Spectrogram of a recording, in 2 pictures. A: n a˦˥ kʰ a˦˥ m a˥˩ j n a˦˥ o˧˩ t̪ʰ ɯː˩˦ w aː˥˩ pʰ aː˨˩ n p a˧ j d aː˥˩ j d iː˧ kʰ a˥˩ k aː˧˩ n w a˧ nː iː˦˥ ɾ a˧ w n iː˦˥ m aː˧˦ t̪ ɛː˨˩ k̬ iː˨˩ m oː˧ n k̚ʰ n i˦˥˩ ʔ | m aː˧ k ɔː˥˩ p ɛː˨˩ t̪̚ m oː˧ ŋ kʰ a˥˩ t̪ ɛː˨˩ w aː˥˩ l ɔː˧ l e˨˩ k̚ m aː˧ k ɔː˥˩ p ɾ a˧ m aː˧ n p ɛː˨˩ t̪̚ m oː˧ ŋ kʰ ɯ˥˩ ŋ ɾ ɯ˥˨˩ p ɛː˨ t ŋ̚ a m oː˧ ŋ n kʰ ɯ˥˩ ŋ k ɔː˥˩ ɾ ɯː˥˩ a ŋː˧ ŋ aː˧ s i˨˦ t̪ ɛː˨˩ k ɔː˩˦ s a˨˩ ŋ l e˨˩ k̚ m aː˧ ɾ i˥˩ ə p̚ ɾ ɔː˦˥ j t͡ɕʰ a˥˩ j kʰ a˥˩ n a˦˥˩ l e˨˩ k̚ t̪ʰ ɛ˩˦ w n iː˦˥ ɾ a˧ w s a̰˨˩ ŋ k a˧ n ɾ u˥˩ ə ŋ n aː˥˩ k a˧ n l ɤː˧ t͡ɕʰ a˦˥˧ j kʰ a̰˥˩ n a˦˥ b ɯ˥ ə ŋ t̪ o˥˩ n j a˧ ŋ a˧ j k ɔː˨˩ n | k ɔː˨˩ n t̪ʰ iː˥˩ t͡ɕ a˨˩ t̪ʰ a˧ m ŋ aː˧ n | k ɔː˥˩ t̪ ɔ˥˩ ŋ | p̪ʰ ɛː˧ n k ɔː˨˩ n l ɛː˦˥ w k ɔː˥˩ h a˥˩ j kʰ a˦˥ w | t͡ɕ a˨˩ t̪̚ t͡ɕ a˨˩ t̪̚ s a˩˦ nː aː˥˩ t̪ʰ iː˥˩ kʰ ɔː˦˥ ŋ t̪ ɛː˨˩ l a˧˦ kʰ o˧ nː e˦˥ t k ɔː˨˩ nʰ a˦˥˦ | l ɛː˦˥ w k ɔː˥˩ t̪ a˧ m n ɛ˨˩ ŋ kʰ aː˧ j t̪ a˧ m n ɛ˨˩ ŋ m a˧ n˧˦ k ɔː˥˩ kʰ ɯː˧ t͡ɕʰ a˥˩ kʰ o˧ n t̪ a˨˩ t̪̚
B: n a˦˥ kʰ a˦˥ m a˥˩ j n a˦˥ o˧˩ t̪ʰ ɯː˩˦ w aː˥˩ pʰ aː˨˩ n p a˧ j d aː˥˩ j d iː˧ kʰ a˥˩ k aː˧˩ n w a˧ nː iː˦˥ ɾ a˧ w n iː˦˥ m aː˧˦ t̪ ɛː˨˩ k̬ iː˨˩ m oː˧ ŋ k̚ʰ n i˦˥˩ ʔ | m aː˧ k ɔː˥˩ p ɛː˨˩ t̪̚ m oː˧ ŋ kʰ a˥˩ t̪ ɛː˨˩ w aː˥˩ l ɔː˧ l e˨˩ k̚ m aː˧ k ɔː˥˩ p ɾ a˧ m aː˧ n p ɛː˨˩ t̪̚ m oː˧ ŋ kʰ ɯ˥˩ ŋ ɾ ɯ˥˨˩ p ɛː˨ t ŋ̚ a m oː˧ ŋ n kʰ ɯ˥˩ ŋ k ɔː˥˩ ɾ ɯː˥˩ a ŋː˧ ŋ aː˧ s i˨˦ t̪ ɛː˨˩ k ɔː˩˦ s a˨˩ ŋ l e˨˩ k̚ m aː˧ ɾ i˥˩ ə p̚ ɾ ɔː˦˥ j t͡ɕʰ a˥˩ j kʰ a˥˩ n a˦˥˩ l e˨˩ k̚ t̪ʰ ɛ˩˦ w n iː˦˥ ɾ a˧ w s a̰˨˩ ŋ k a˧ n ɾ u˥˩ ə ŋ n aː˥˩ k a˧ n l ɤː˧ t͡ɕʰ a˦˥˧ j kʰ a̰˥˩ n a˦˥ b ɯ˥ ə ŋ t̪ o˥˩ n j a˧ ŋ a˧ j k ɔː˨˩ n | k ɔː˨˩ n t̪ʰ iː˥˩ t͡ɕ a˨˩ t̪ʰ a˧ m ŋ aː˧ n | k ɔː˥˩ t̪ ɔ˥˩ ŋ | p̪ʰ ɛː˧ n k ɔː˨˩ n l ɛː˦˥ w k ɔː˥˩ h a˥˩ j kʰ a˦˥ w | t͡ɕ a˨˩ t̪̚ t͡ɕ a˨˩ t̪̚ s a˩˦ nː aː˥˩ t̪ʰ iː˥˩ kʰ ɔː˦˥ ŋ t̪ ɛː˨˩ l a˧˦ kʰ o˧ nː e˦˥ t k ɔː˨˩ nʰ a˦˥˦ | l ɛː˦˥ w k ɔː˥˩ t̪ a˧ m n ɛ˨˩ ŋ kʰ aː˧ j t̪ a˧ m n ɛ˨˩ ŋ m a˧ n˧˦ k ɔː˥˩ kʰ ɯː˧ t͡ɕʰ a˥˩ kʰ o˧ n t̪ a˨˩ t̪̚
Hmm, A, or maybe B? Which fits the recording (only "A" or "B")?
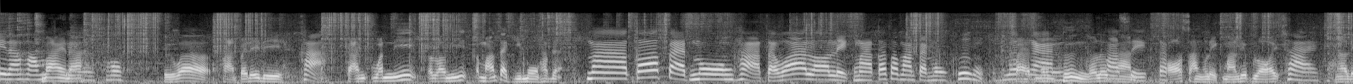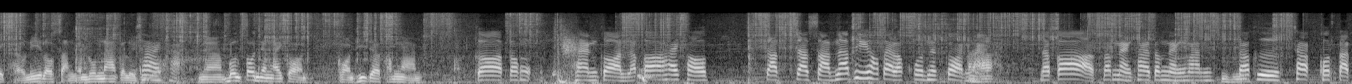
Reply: B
